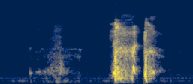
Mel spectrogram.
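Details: Soft throaty sound followed by two short, dry coughs in a quiet room; self-described preppy coughs; cough.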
